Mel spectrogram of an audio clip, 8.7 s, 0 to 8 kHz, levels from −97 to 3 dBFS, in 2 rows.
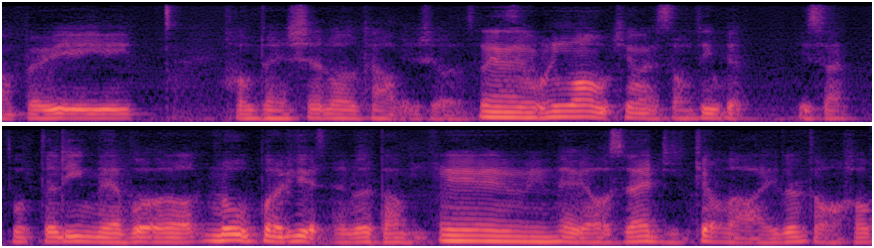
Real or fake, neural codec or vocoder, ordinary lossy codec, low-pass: fake; codec, 16 kHz, 1 kbps, FunCodec, trained on LibriTTS, 50 frames a second; none; 7.2 kHz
